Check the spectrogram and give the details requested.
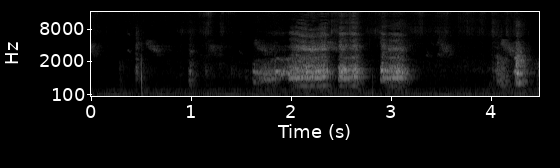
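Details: Bantam hen on a small backyard farm, teaching her two-week-old chicks: a few rough, breathy clucking bursts in the middle, with a sharp click early on and a final short cluck, over steady low background hum.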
